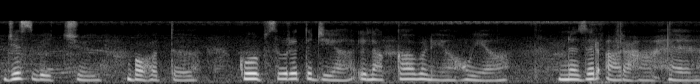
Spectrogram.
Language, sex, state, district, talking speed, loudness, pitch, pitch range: Punjabi, female, Punjab, Kapurthala, 105 wpm, -20 LUFS, 210 Hz, 195-245 Hz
